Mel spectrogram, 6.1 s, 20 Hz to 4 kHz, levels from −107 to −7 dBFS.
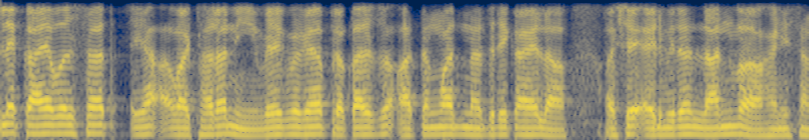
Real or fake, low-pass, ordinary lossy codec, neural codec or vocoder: fake; 3.6 kHz; none; codec, 44.1 kHz, 7.8 kbps, Pupu-Codec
